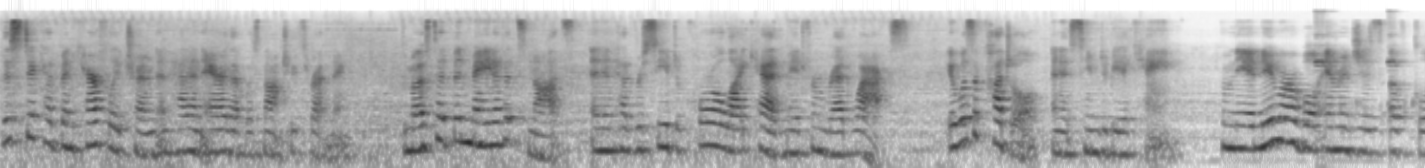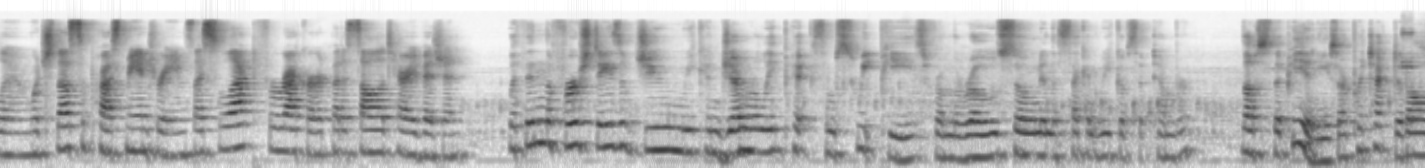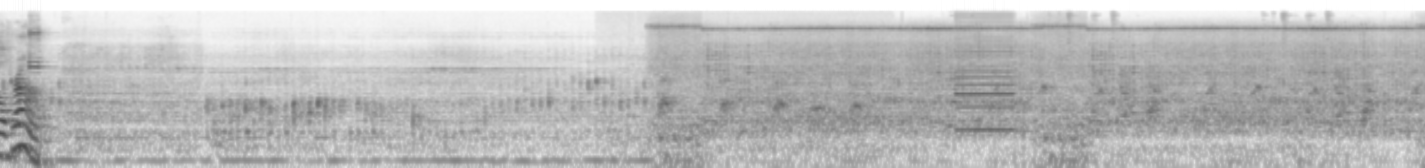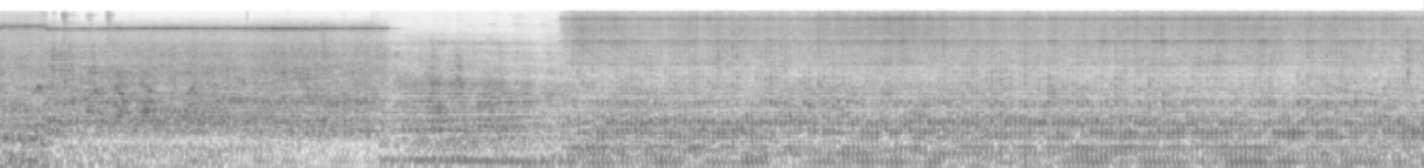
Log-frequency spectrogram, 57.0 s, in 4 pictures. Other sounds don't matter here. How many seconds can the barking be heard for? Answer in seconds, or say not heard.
11 s.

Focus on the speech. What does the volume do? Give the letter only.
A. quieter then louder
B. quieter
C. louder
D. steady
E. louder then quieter
D.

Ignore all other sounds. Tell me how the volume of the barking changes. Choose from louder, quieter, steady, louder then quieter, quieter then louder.
steady.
